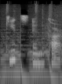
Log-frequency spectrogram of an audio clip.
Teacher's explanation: The velar sound is made by placing the back of tongue against the velum. The velum is the soft part beyond the hard palate.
